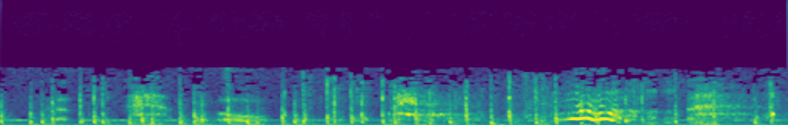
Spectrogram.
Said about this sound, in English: a horse was pounding along a moonlit trail heading for the home corral.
